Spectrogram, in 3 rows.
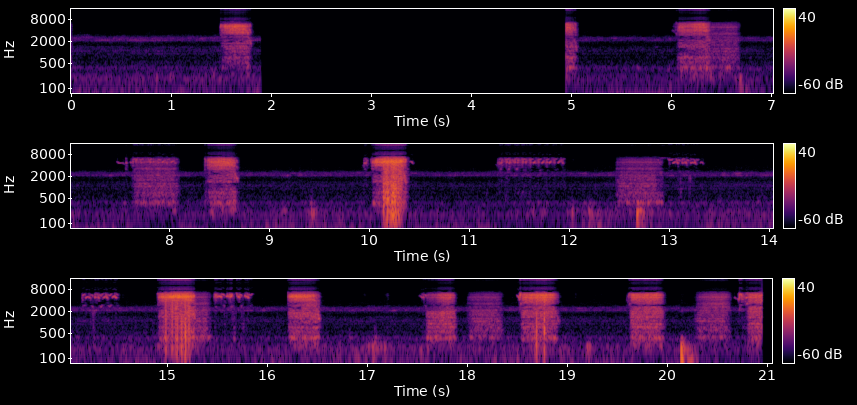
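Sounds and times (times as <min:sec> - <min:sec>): owl hissing screeches: 0:01.5 - 0:01.9, 0:06.0 - 0:06.8, 0:07.5 - 0:08.8, 0:09.9 - 0:10.5, 0:11.3 - 0:13.4, 0:14.1 - 0:16.6, 0:17.5 - 0:19.0, 0:19.6 - 0:21.0.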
